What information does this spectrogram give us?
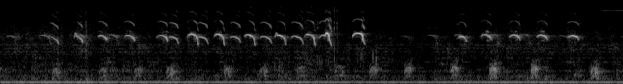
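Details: Chicks peeping in a fast, busy run of high, thin, downward-slurred cheeps, several in quick succession with a short pause midway, over a steady low hum.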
